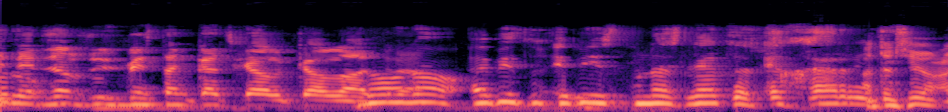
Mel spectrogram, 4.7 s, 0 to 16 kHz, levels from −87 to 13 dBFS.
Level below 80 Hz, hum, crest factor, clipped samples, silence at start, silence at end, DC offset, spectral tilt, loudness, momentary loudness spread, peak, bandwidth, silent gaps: -44 dBFS; none; 10 dB; under 0.1%; 0 s; 0 s; under 0.1%; -5.5 dB/octave; -12 LUFS; 4 LU; -2 dBFS; 7.6 kHz; none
